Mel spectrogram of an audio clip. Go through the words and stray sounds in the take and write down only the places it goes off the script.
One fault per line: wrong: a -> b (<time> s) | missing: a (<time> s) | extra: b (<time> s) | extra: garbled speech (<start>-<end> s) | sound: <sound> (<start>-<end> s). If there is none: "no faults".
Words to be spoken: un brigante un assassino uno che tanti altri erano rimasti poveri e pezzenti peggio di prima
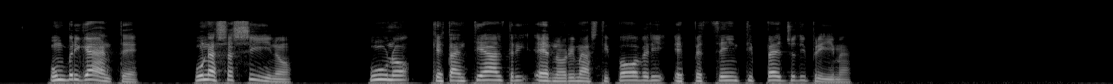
no faults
